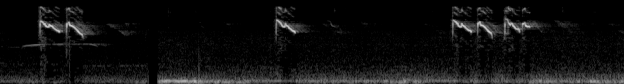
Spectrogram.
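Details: Pleci (white-eye) in full, lively song, played to stir other white-eyes into singing: high, sharp double-noted swooping phrases in short bursts, with gaps between, over a low background hum.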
